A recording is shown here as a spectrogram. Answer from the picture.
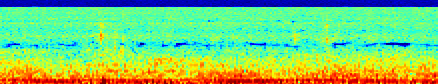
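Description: Steady low rumble of wind on the microphone, with a faint steady hum and one light click about half a second in.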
